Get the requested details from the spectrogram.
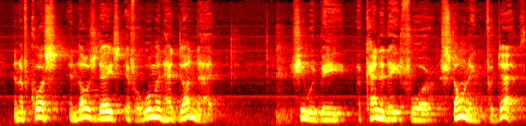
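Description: A man with a high voice talks at a fairly slow pace. Room echo is audible. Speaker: pastor. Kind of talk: bible study teaching. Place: church.

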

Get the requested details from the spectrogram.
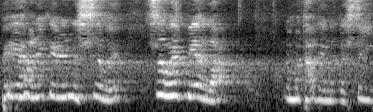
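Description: A woman at a fairly quick pace, ordinary pitch variation, and noticeable background noise behind her. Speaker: university professor giving a keynote. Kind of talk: lecture. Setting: conference stage with audience. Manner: halting, fillers.

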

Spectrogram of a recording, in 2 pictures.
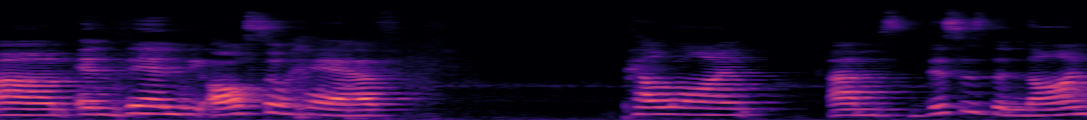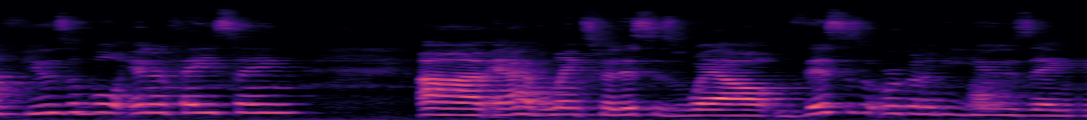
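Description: The voice moves at a fairly slow pace with ordinary pitch variation, and audible room echo is present. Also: woman. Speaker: craft instructor. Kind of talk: tutorial. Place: kitchen.

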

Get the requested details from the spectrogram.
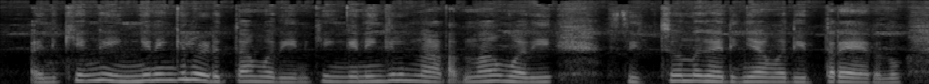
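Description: A woman with a dark, mellow tone and fairly even intonation. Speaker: vlogger. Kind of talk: vlog narration.

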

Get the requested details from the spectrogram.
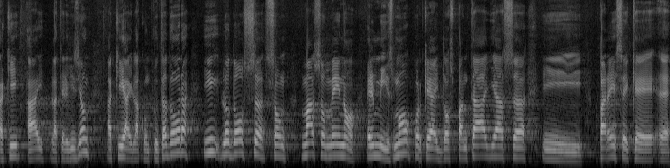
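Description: A man with an Italian accent speaks very slowly with lively intonation at a fairly high pitch. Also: very even loudness. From Italy, Turin. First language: Italian (speaking Spanish). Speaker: philosopher. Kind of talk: lecture. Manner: halting.

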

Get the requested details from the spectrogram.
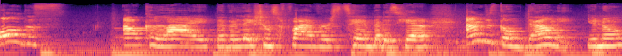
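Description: There is faint music behind a woman with a high pitch and a raised, projected voice. The room echo is audible. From South Africa. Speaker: YouTuber. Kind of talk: casual storytime talk to camera while eating. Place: home room. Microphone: camera far.

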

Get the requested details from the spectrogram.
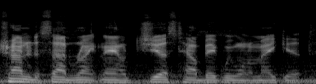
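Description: Over noticeable background noise, a man talks at a moderate pace in a very deep, low voice. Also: dry sound with no echo. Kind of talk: casual vlog chat. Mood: relaxed, light joking. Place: garden. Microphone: phone near.

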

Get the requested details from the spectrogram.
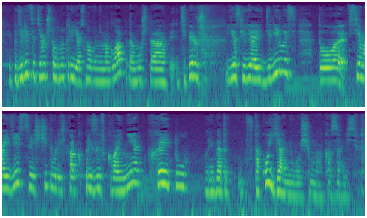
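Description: Fairly high female voice at a moderate pace, with very wide pitch swings, big swings in loudness and light background noise. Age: 20s. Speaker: video blogger. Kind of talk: personal vlog monologue. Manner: casual, with swearing. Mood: sad, confessional. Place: home room.

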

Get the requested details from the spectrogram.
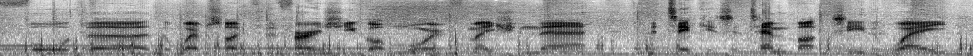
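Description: Loud background music behind a man's voice, dry with no echo and with ordinary pitch variation. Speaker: local realtor vlogger. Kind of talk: casual vlog chat. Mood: upbeat, recommending. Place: waterside. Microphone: phone near.

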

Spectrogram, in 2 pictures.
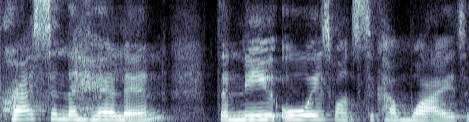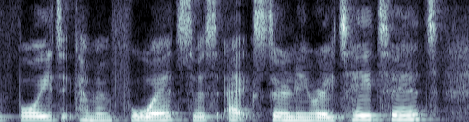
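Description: A woman speaks in a gentle tone at a fairly high pitch, her intonation fairly even against a quiet background. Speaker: yoga instructor. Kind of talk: guided yoga class, calm step-by-step cueing. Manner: soothing, slow and unhurried; gentle, encouraging. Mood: calm, soothing. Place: home room. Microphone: lapel.

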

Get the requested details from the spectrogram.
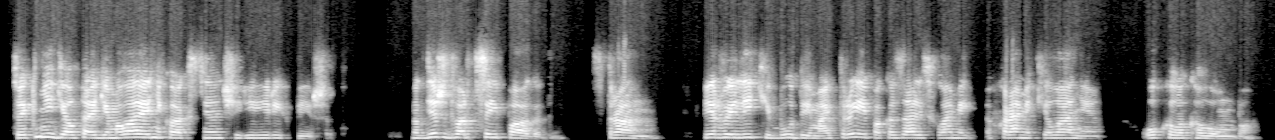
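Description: A woman with a plain, everyday voice speaks at a fairly high pitch and a moderate pace, her intonation fairly even against a quiet background. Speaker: book co-author and researcher. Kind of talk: lecture. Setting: video call.

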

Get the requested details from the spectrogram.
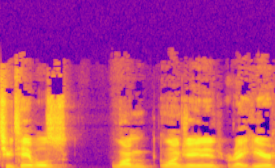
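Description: A quiet background behind a man's voice. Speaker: hobby vlogger. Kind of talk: casual vlog chat. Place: home room. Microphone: phone near.

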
